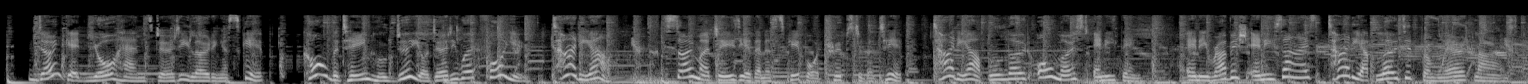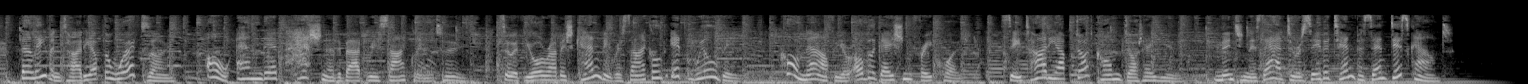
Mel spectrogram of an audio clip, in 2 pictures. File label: voice recorded ad hook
